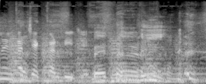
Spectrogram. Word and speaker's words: पैठनी: स्लोनी, पैठनी, वो जरा प्रोनाउंसिएशन इनका चेक कर दीजिए। पैठनी। पैठनी।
